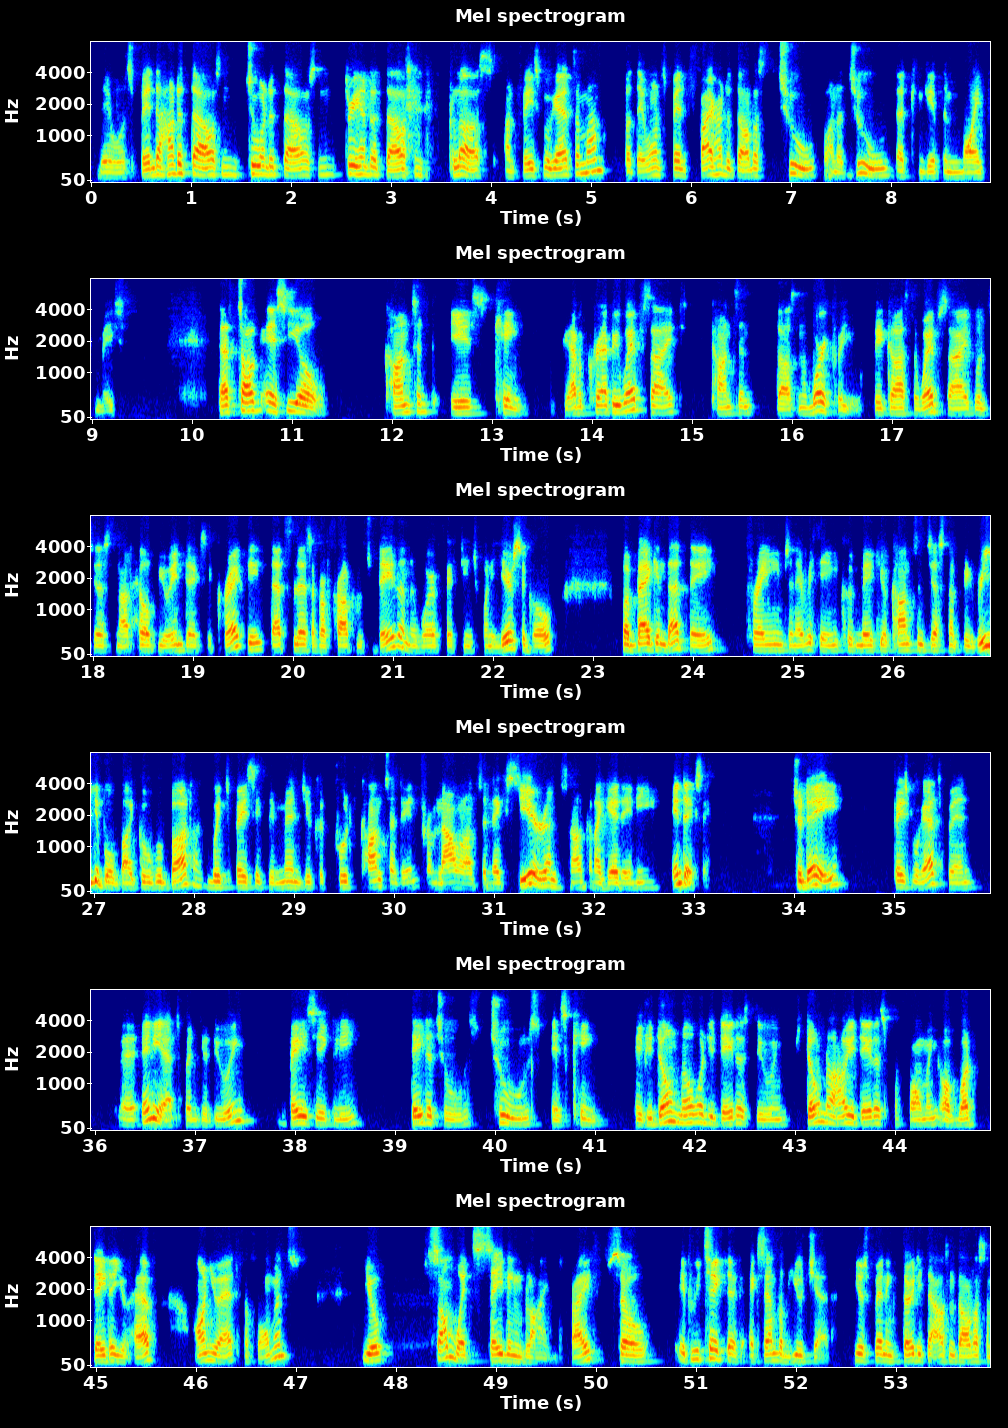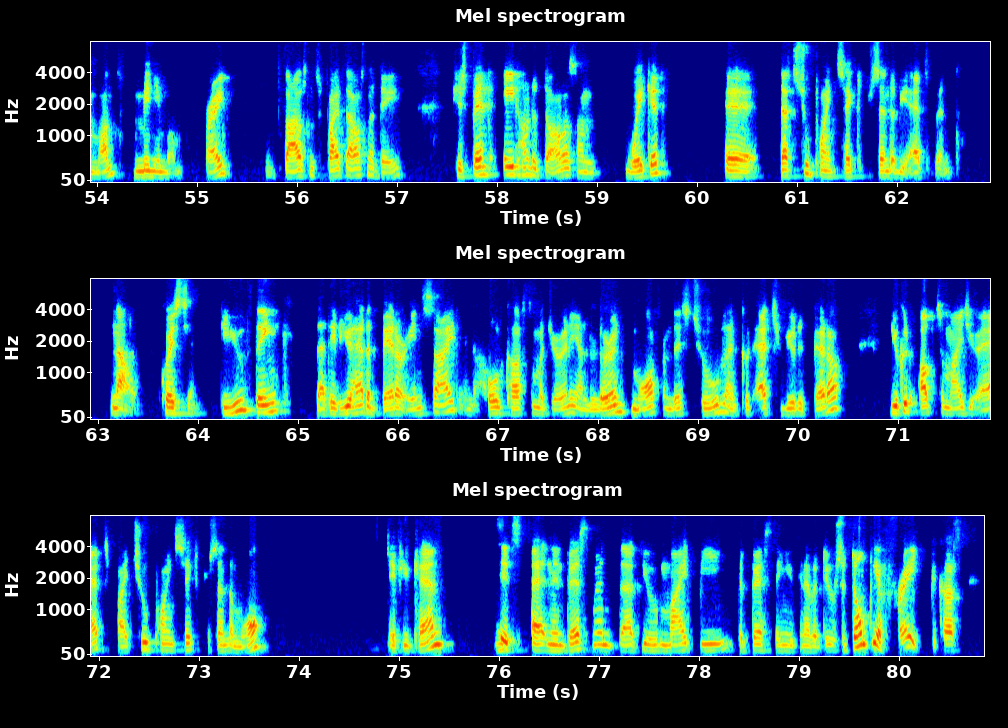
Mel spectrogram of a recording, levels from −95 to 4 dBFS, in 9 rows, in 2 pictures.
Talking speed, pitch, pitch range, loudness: 195 wpm, 140 Hz, 125-180 Hz, -23 LUFS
